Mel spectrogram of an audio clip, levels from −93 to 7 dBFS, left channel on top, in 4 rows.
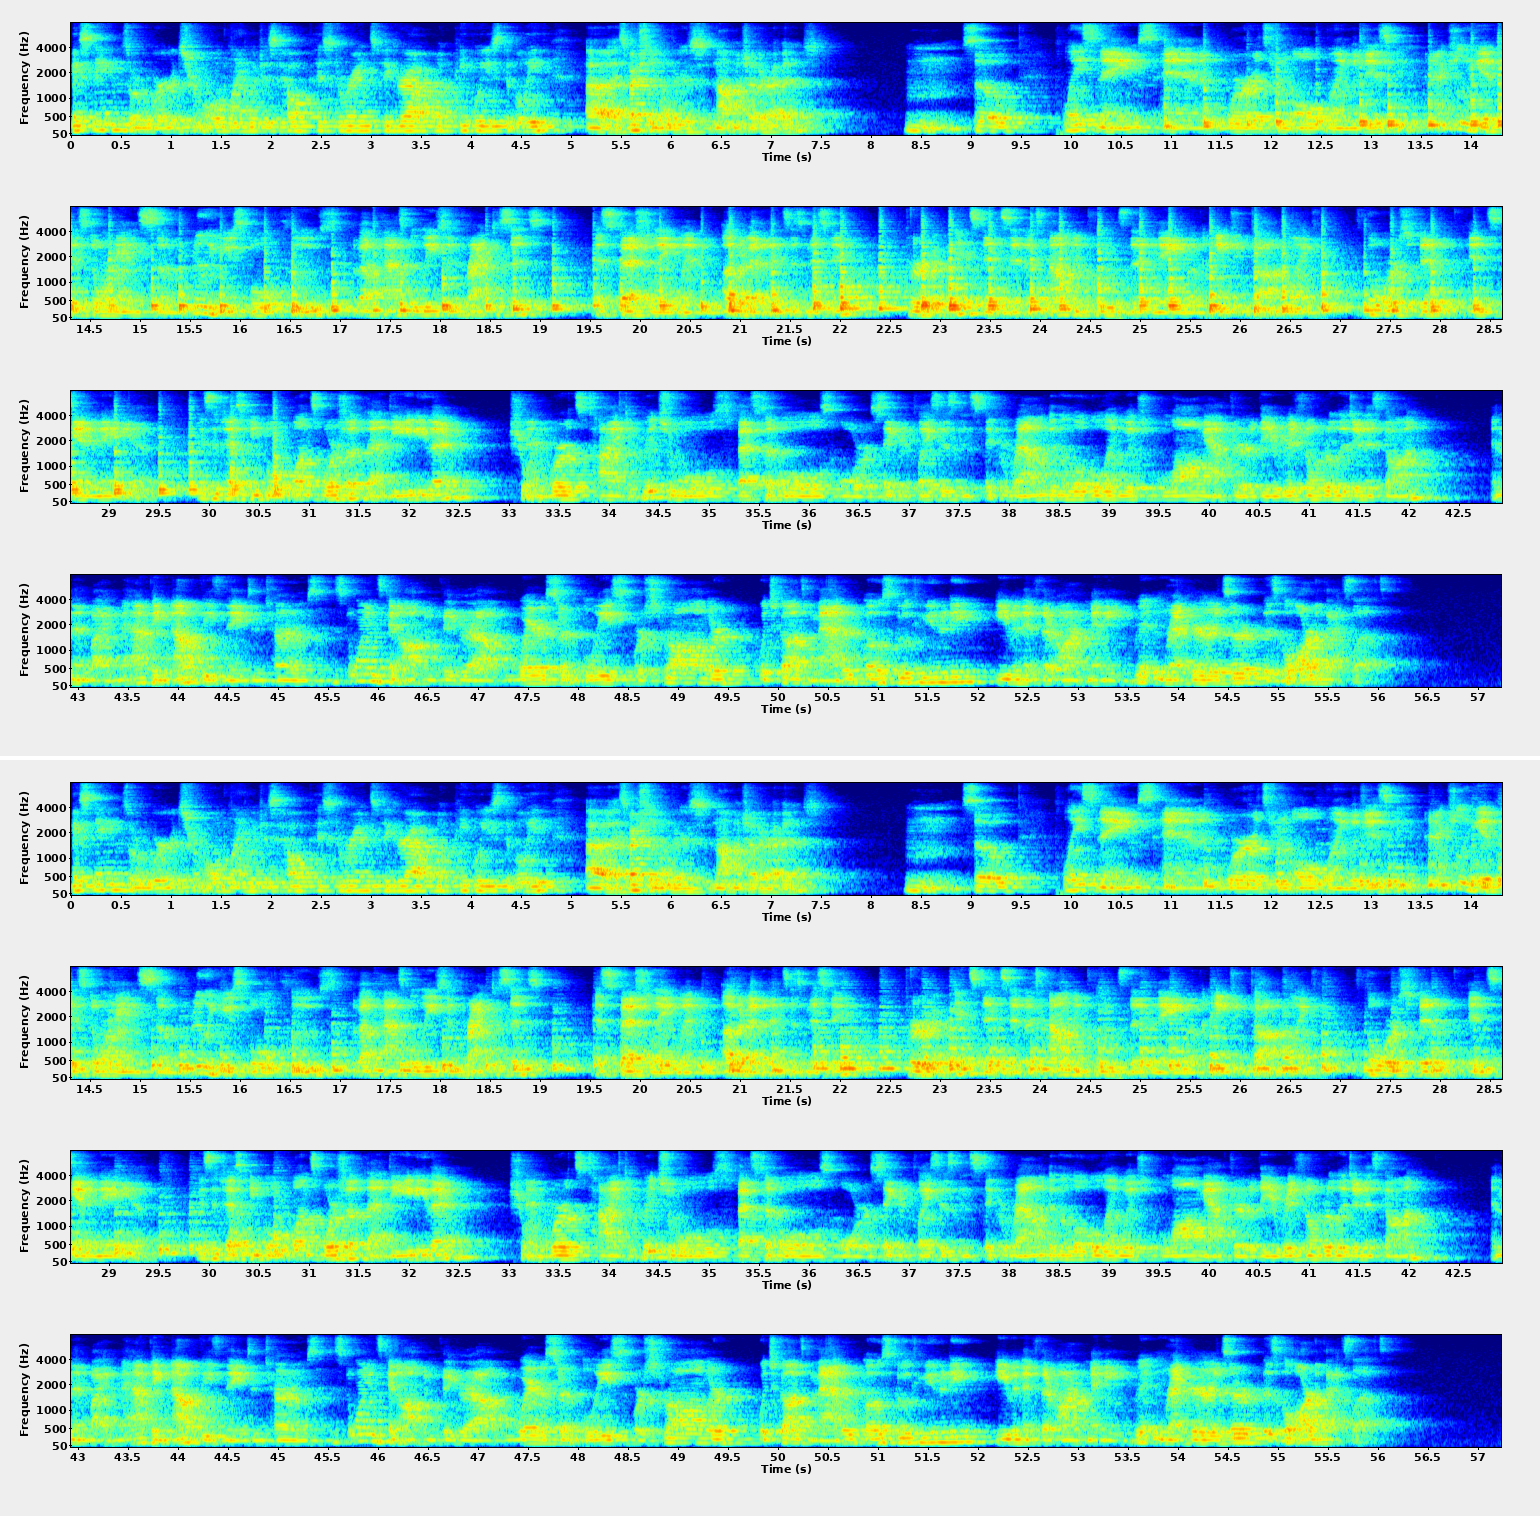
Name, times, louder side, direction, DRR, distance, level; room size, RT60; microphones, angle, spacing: voice 1, 0.0-7.5 22.9-23.0 33.0-33.3, equal, 5° left, -7 dB, 0.9 m, -25 dB
voice 2, 8.3-9.4 9.9-19.0 19.5-22.1 22.6-26.7 27.3-29.4 29.9-32.5 33.1-42.1 42.8-49.5 49.8-55.9, right 1 dB, 25° right, -7 dB, 0.9 m, -26 dB
sound 1, 10.9-11.1 11.3-12.5 12.9-14.8 15.1-19.9 20.2-24.7 25.0-27.6 27.9-30.8, left 4 dB, 70° left, 0.4 m, -23 dB
4.8 x 2.6 x 2.5 m, 1.2 s
head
